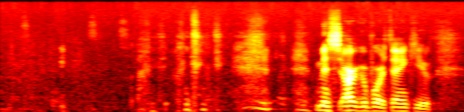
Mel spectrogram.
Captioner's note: laughing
